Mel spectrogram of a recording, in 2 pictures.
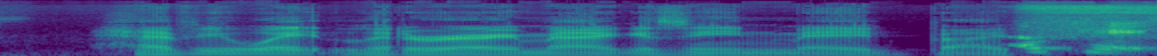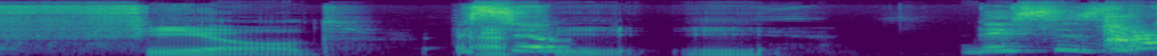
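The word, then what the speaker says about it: Feeld: Field is spelled F-E-E-L-D, like feel, like sort of like...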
